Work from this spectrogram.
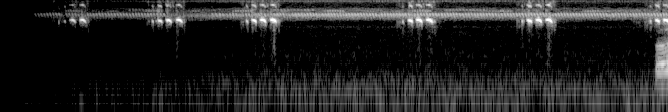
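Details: Classic fall cricket singing in autumn, an insect thought lucky to have in the house and heard as cheerful: short, high, bright chirps, each of two or three quick pulses, about six in under four seconds, ending with a low sound.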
